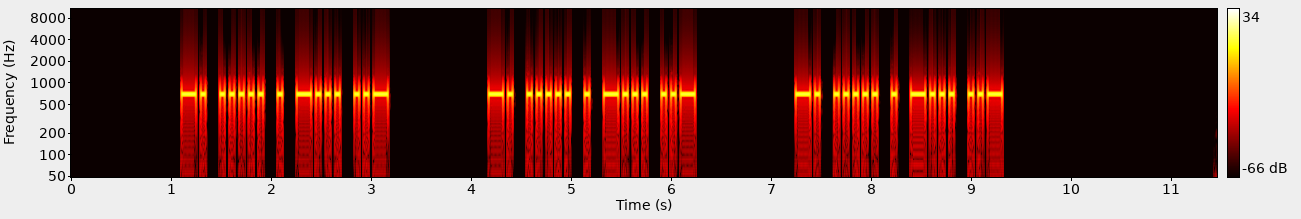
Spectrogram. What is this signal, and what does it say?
Morse code, heard as a keyed tone, about 25 wpm, 700 Hz. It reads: N5EBU N5EBU N5EBU
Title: USA Call Signs - 5 Characters - Repeated 3x - 25wpm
